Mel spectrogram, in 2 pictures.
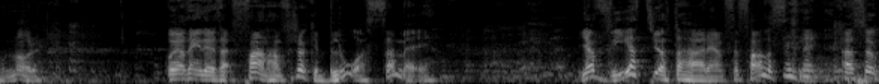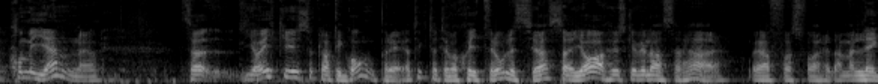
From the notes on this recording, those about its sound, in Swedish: Inspelat live på Kägelbanan i Stockholm.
